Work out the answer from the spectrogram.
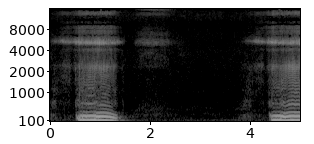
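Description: Two long, deep, rattling snores on inhaling with quiet breathing between, about four seconds apart; ordinary snoring.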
